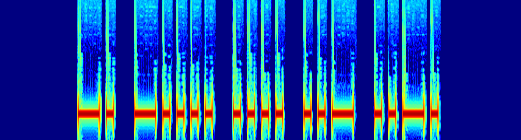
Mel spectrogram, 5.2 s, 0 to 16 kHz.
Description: Morse code, heard as a keyed tone, about 17 wpm, 700 Hz. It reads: N6HUF
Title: USA Call Signs - 5 Characters - Repeated 2x - 17wpm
